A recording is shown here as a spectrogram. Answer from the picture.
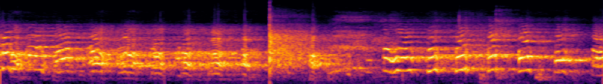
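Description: A small group of men and a woman laughing together, several voices overlapping in giggles and snickers, with one sharp smack about two seconds in.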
